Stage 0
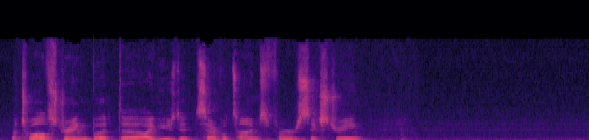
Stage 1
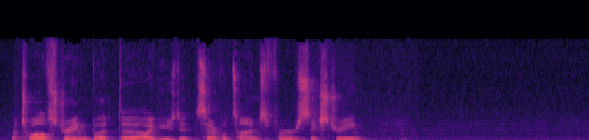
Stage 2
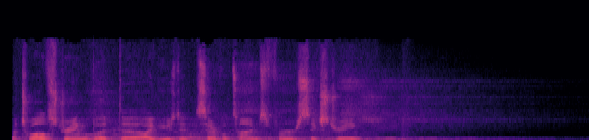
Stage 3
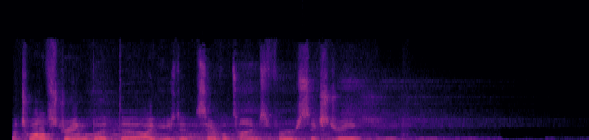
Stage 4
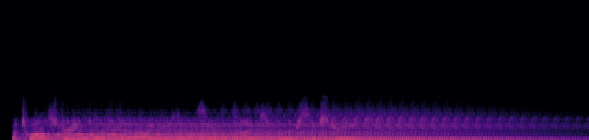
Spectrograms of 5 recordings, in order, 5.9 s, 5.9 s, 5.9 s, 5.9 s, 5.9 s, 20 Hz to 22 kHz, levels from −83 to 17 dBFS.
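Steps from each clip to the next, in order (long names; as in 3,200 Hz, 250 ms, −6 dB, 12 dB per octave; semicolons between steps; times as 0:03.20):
high-pass filter 110 Hz 6 dB per octave
sub-octave generator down 1 octave, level +2 dB; noise gate −47 dBFS, range −32 dB; feedback delay with all-pass diffusion 473 ms, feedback 52%, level −14.5 dB; level −2 dB
gain on a spectral selection 0:05.01–0:05.45, 390–2,100 Hz −28 dB; graphic EQ with 15 bands 400 Hz +11 dB, 1,000 Hz +12 dB, 2,500 Hz +9 dB; soft clipping −10 dBFS, distortion −19 dB; level −8 dB
Gaussian smoothing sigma 2.7 samples; echo that builds up and dies away 111 ms, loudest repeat 5, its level −10 dB; brickwall limiter −22.5 dBFS, peak gain reduction 5.5 dB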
